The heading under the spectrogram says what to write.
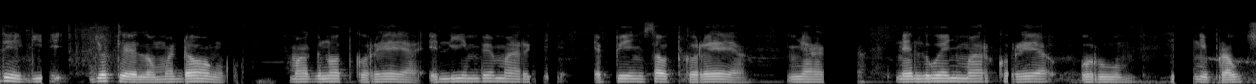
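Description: Lost AMR speech frames at 0.41–0.57 s, 2.27–2.53 s (before "mag north"), 5.29–5.60 s (between "e limbe" and "e piniy"), 8.24–8.62 s (before "ni e lweniy mar"), 10.08–10.14 s and 11.74–12.02 s. Frames failing their checksum make the decoder reuse the last good pitch and vocal tract settings with falling gain. The sound smears and fades rather than cutting off with a click. The 8.24 s run, about 340 ms, fades fully, while the scattered losses at 2.27 s and 5.29 s, with runs of up to 80 and 100 ms, drop to near silence in bursts. Speech is clear elsewhere, which fits wideband coding near 12.65 kbit/s.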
